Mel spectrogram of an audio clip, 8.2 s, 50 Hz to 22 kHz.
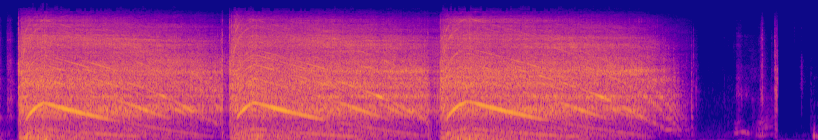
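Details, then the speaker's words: Oregon CS 1500 120 V electric chainsaw, after repair reassembly with quick steel on the armature: three clean run-ups to a steady high whine, each winding down smoothly with no grinding or rattle; running normally. "okay got it together and sounds like a normal one now we'll watch that right there"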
